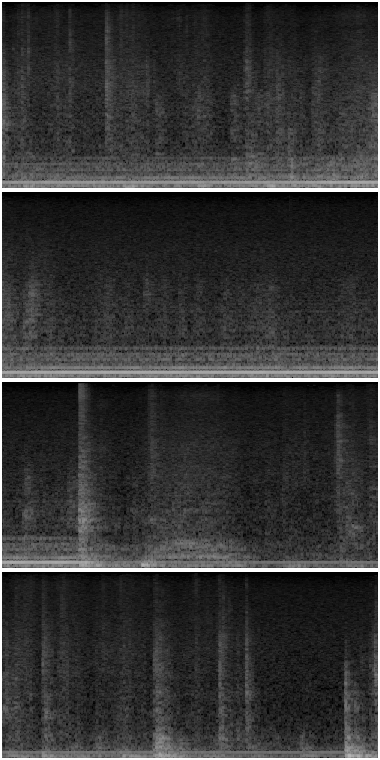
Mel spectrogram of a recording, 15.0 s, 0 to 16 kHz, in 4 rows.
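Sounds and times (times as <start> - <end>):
steady low hum: 0.0 - 10.8.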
